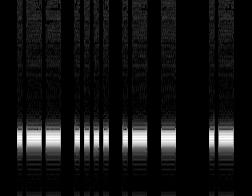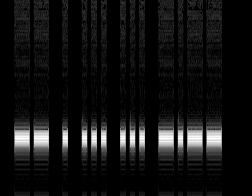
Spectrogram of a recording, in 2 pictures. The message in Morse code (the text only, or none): WHAT A MESSY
